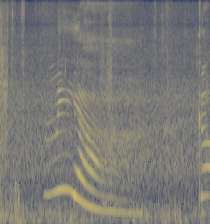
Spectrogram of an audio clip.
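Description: A person's voice giving one drawn-out, cheering call like "yaaay", rising briefly and then sliding down in pitch.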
